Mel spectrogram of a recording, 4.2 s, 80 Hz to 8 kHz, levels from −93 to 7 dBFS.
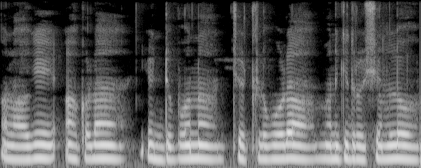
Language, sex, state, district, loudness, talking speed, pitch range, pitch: Telugu, female, Andhra Pradesh, Visakhapatnam, -13 LUFS, 130 wpm, 185-195 Hz, 190 Hz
